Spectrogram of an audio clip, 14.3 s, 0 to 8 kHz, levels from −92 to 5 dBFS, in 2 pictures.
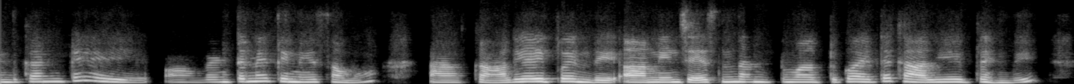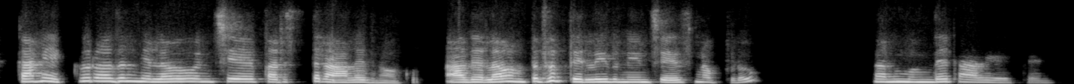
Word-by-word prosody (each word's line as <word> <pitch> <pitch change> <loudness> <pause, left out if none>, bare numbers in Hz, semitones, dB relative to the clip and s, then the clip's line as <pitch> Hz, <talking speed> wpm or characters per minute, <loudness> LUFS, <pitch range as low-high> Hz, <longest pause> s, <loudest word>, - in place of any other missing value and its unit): ఎందుకంటే, 260 +7 -3 0.6
ఆహ్, 210 -1 -12
వెంటనే 265 +5 0
తినేశాము. 230 -5 -2 0.5
ఆ! - - -3 0.3
ఖాళీ 200 +4 0
అయిపోయింది. 255 -6 +2 0.2
ఆహ్, 205 - +3
నేను 215 +1 0
చేసినదంత 235 +2 0
మటుకు 225 +1 -3
అయితే 240 +4 -1
ఖాళీ 225 -1 +3
అయిపోయింది, 210 0 -4 0.5
కానీ 265 +3 +4
ఎక్కువ 300 +6 -2
రోజులు 295 0 +4
నిలవ 255 +1 +3
ఉంచే 255 +1 +1 0.2
పరిస్థితి 230 +4 -2
రాలేదు 205 -2 0
నాకు. 155 -3 -14 0.3
అదెలా 225 +2 +3
ఉంటదో 280 +6 +2
తెలీదు 235 0 +3
నేను 225 -1 -1
చేసినప్పుడు, 210 -1 -4 0.8
కానీ 245 0 +1
ముందే 230 +2 0
ఖాళీ 210 -3 -4
అయిపోయింది. 170 -1 -23
230 Hz, 130 wpm, -15 LUFS, 210-255 Hz, 0.8 s, కానీ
